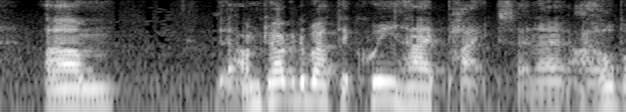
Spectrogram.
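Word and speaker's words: Qinghai: I'm talking about the queen High pipes and I I hope I'm saying that right it's it's spelled q i n g ha a i Queen High King High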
